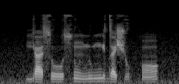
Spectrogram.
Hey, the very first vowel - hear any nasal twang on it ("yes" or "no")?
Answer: no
